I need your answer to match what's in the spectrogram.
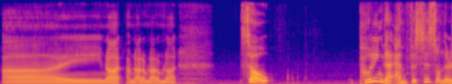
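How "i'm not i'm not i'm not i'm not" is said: stubborn refusal. Real, not acted. Streamer refuses to accept the claim.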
